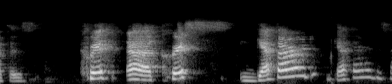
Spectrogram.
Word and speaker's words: Gethard: of right now because chris uh chris gethard get there this is how you say it i know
